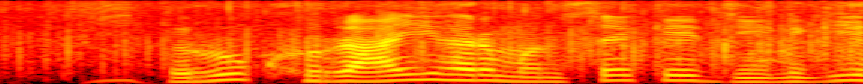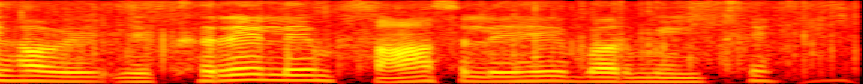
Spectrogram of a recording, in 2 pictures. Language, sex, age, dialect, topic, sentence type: Chhattisgarhi, male, 18-24, Northern/Bhandar, agriculture, statement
